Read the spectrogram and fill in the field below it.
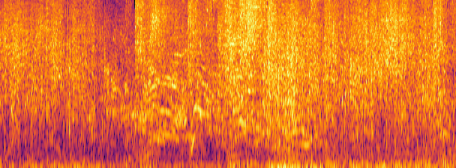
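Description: Magic blasts and explosions crackle and boom in a fast battle.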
